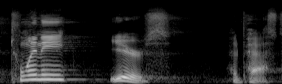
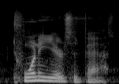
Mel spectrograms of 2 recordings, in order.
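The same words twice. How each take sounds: First: Twenty, pause, years, pause, had passed, dropping soft at the end; dramatic pauses. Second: Said in the usual way. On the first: Shown as a demonstration. Preacher building suspense for the congregation, slow with pauses. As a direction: space out "twenty years had passed" with long pauses, last words falling away. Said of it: "get this". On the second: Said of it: "This is important".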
